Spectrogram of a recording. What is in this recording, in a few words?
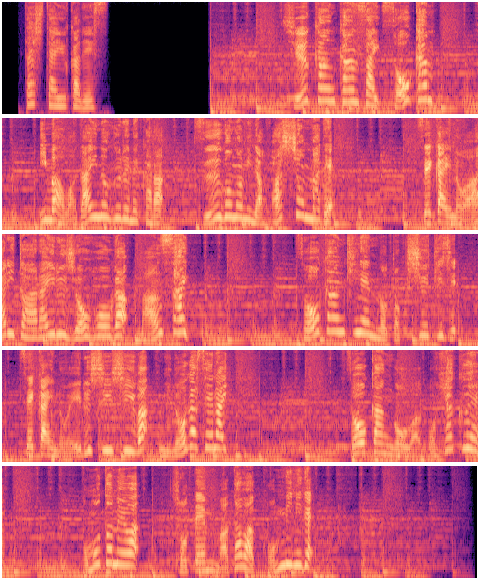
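commercial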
